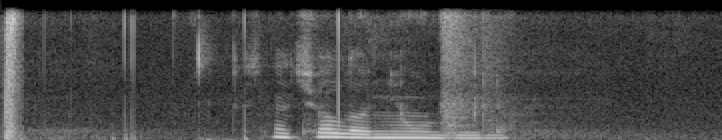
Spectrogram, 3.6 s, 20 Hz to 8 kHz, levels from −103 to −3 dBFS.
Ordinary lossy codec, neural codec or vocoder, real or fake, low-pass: none; none; real; 7.2 kHz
